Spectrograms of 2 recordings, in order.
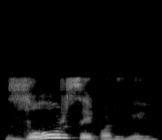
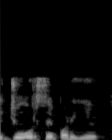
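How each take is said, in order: First: जोर said with a z sound, as zor, a bit slow; correct z sound. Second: जोर said with a hard j, as jor; wrong j sound. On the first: Teacher shows students the right way, जोर with z. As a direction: say जोर with a buzzing z, dot under ज. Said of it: "ज के नीचे देखिए बिंदी लगी हुई है". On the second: Teacher shows students the wrong way, जोर with j. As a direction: demo the wrong जोर: j like in jar. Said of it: "जोर अपन नहीं बोलेंगे". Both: Shown as a demonstration.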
